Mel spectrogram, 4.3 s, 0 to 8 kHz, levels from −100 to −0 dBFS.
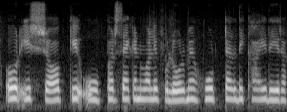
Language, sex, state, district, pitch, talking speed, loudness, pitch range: Hindi, female, Chhattisgarh, Raigarh, 240 Hz, 180 wpm, -26 LUFS, 225-245 Hz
